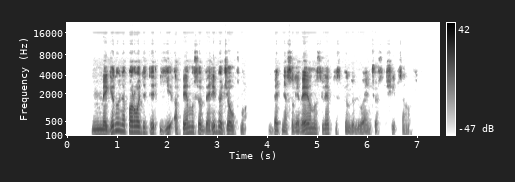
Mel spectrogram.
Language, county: Lithuanian, Panevėžys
